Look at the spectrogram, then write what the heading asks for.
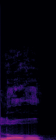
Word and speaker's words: Louisville: with Simon realy in Louisville Kentucky am I pronouncing it right David Louisville that is correct you got it I could tell you talk to someone here before oh yeah I've been corrected before you say Louisville in Louisville and you people look at you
